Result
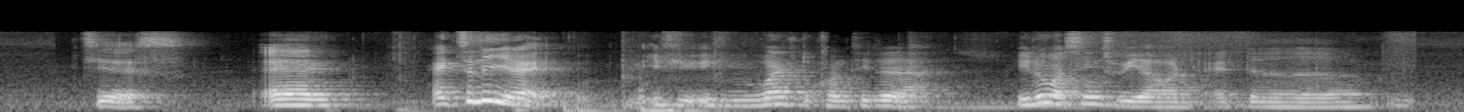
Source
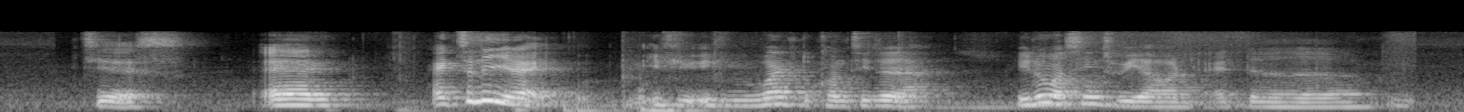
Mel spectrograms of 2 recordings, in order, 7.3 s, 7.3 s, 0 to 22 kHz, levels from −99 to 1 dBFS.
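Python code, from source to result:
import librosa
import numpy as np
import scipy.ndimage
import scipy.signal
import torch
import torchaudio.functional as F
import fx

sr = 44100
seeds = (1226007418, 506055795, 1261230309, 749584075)

y = fx.lowpass(x, sr, hz=2100.0, slope=12, at=(4.13, 4.53), fade=0.02)
y = y * 10.0 ** (2.0 / 20.0)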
